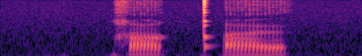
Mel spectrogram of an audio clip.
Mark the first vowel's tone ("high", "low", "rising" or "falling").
low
